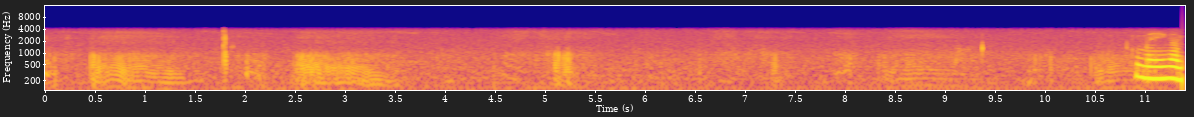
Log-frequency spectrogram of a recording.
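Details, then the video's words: Marcelo the cat snores while asleep, lying on top of its owner, on January 14th: soft, rasping breaths with a faint tonal edge, arriving every two to three seconds in a quiet room, and a human voice briefly cuts in at the end. "Marcelo Snoring"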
